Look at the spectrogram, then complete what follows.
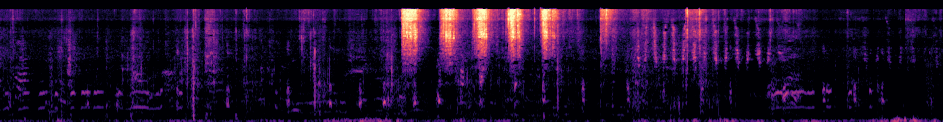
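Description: Domestic chickens clucking in short, wavering calls, with a quick series of sharp knocks about four seconds in.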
